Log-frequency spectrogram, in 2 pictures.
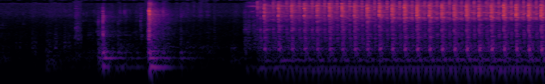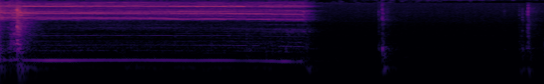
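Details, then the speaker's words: Broken LaserDisc player on power-up; fast mechanical rattle about four per second, then a strained whirring drone. A raised mechanism part was not sliding on its wheel; pushing it down stopped the noise. "So I think it's this has been kind of raised too far and it's not sliding on this wheel, but then when I push it down, it will."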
